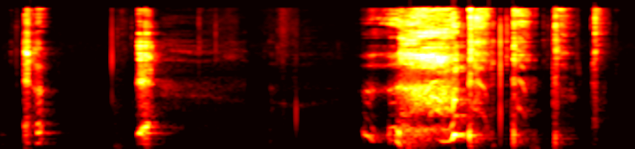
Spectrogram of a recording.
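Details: Person said to be coughing up blood: two single coughs, then a longer harsh coughing bout with trailing coughs; blood not audible.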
